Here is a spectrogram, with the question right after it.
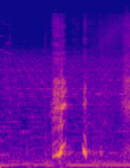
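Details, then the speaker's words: Small pet cat gives one quick, soft sneeze, then a faint follow-up burst, over low background music. "Bless you. Was that a little sneeze? Oh, baby. Oh, bless you."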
